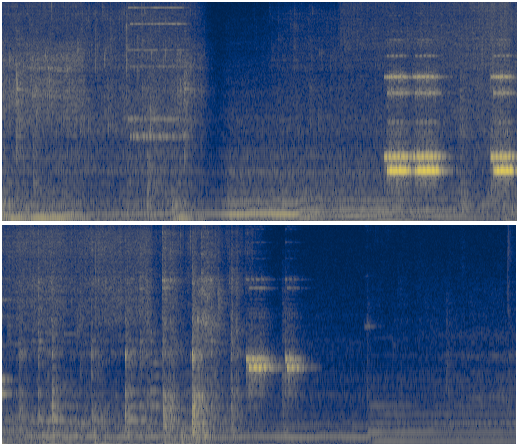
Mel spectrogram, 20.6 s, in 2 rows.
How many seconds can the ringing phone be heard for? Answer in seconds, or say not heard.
5 s.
